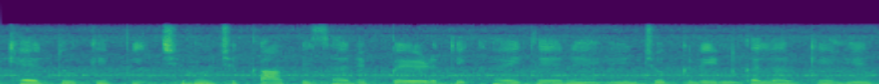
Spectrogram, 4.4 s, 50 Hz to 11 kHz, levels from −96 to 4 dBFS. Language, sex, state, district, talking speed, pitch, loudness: Hindi, female, Chhattisgarh, Raigarh, 230 wpm, 175 Hz, -27 LUFS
